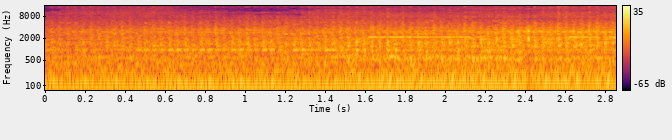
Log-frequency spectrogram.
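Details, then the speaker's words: SsangYong Rexton Sports Khan diesel at idle: an even low thrum under a loud airy whoosh. It had lost power with blowing above 2,000 rpm; the owner feared the turbo, but an intake hose had come off. "แม้จะอยู่ในidlingmodeก็ยังมีอาการเสียงลมพัดเบาๆคล้ายเสียงลมพัดได้ยินไหมเสียงลมที่พัดออกมาดังมาก"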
